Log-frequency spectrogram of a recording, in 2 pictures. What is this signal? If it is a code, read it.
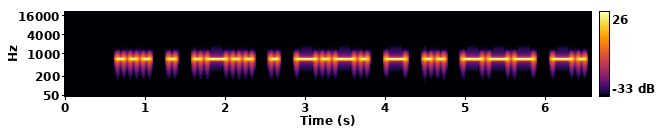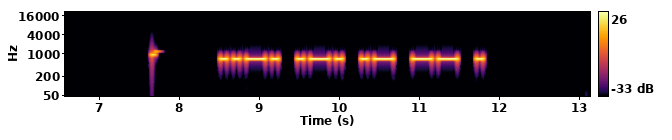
Morse code, heard as a keyed tone, about 15 wpm, 700 Hz. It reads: SELECTION FRAME
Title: Sentences from Top 1400 Words - New Word Drill Alt - 15wpm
